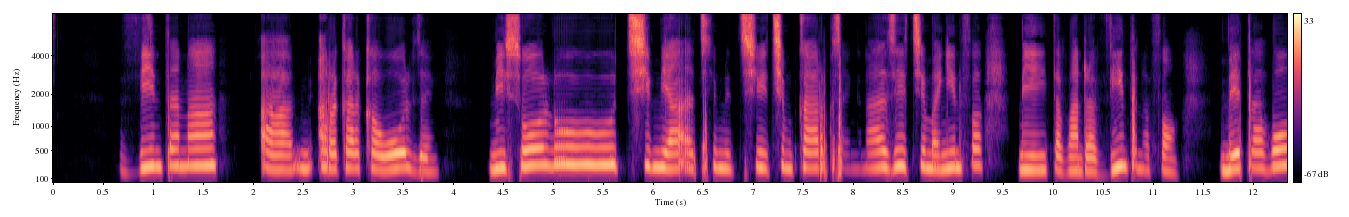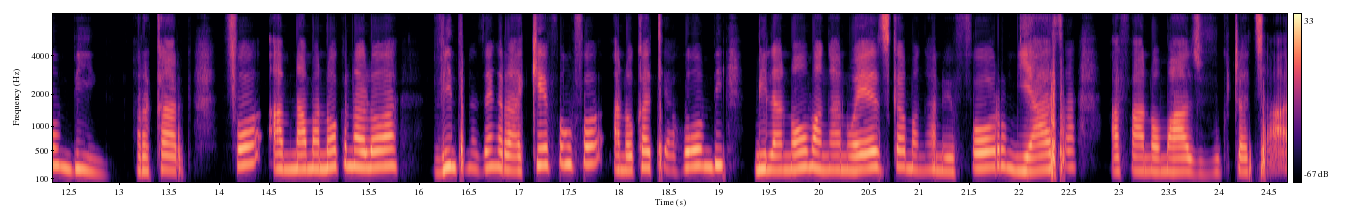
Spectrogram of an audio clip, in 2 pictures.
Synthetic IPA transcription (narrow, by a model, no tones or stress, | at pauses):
vint̪anə | aɾakaɾakaoluzaɲi | misolut͡simiat͡sit͡sit͡simikaɾakə̥z̥aɲinazit͡simaŋinufa | miit̪avaɳɖ͡ʐavint̪inəfoŋ | met̪aɦombi | rakaɾakə̥ | foaminamanokanaloa | vint̪inəzaɲirakefoŋfoanokat̪iaɦombi | milanomaŋanuezi̥kəmaŋanuefoɾumiasə | afaːnomazuvuku̥ʈ͡ʂət͡sa̰ɾ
